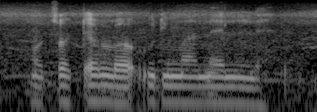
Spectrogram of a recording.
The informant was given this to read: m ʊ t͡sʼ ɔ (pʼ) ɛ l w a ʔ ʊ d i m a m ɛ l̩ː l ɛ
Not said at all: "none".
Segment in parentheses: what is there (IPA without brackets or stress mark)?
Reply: tʼ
